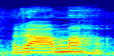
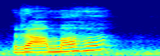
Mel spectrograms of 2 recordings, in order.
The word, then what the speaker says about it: रामः: लोगों ने देखा, और विसर्ग का उच्चारण जो है वो ह की तरह होता है। विसर्ग जो है वो हम लोग देखेंगे, विसर्ग का निशान इस तरह से लगाया जाता है ऐसे करके, और इसका जो है वो ह की तरह इसका उच्चारण होता है, जैसे रामः, रामः, और गजः, गजः, अश्वः।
